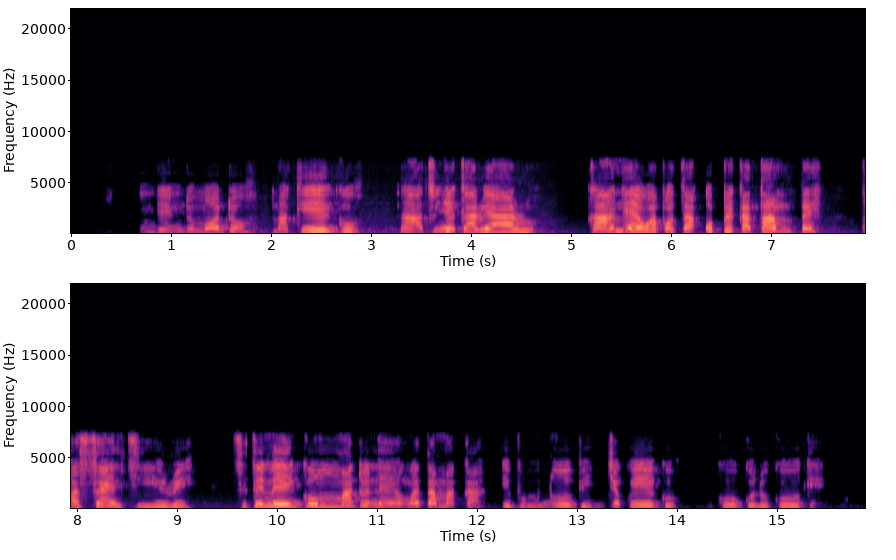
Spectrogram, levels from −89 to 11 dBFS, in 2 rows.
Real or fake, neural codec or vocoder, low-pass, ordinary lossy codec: fake; codec, 16 kHz, 16 kbps, FunCodec, trained on LibriTTS, 50 frames a second; 7.2 kHz; none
